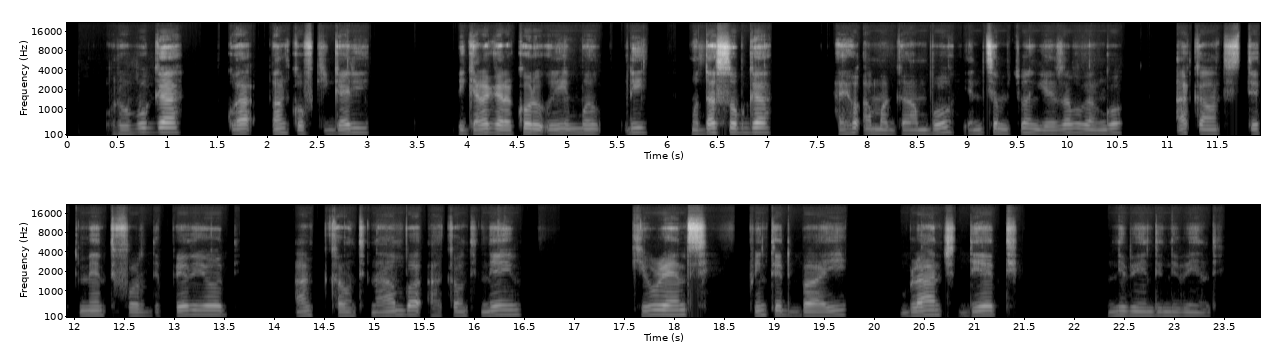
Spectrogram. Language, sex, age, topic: Kinyarwanda, male, 18-24, finance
